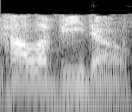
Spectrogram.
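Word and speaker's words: Colavito: Calavito.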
